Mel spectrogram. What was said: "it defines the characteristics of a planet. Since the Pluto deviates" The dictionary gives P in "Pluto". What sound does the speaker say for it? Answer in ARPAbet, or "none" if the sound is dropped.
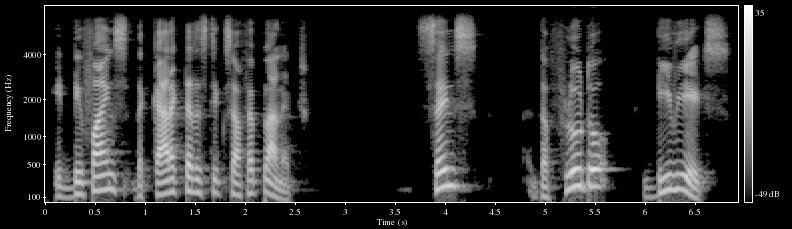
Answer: F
